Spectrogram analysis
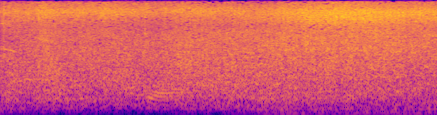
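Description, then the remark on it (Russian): Sea surf rolls onto a beach in a steady, broad, loud roar, with waves washing in continuously and no clear breaks between them. “Но тут на пляже то ли шторм какой был, то ли чего, даже я не знаю.”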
